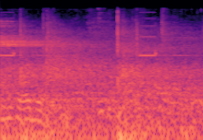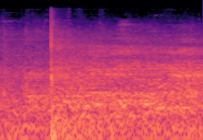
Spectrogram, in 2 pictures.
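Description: Voices of spectators chatter in a large echoing gym.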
